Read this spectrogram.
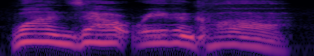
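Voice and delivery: high-pitched, restrained-volume battle cry; shout. A narrator's reading. Michael Corner joins the disaster, high shout. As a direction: call out high, as if from afar. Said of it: "shouted Michael Corner".

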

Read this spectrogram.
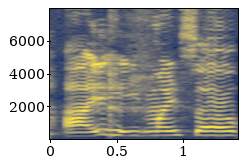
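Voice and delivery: ordinary delivery

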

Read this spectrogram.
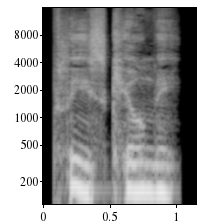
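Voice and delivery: whimpered plea. Acted. Broken captive begs his captor, high whimpered plea. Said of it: "I whimpered".

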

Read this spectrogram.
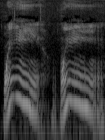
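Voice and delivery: very high squealing wah over and over; mock eagle scream. Guessing aloud what a screaming eagle sounds like, very high mock screech. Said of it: "a screaming eagle would sound like".

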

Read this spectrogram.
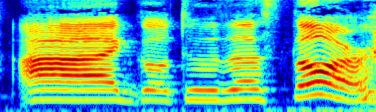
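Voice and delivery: slow, drawn-out mock French accent; imitated French accent. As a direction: lightly mimic a bad French accent. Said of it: "He sounded French to me".

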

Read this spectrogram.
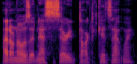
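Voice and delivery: usual speaking voice

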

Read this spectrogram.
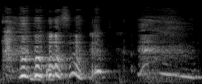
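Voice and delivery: big high laugh; loud laugh. Real, not acted. Friend interrupts mid-sentence, laughs.

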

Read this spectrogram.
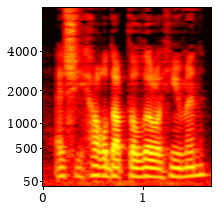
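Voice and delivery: plain reading voice

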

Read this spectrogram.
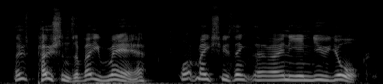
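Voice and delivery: lightly voiced bee, questioning the plan; sceptical bee character. Beatrice doubts the potion plan.

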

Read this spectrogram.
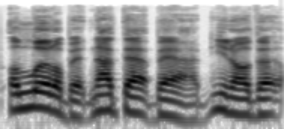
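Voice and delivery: ordinary talk, nothing marked

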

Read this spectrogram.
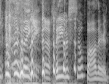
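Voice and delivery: laughing hard while telling it. Real, not acted. Mom laughing as she tells of her bothered son, laughing. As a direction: laugh through the words.

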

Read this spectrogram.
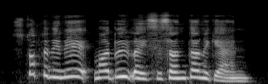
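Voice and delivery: put-on high-pitched child's complaint; calling to wait. A narrator's reading. Phyllis halting the others over her bootlace, complaining. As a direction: call out high for them to stop.

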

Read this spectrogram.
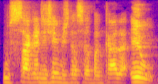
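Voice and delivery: grand introduction, drawing out the name; dramatic announcer intro. Acted. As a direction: build up each name like a show host.

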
